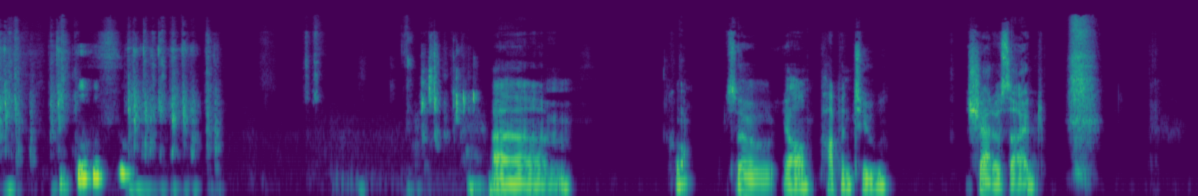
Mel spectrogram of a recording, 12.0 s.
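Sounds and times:
rapid typing on a computer keyboard: 0.0 - 2.3, 4.1 - 4.9
speech: 0.1 - 1.6, 4.9 - 5.8, 6.8 - 9.0, 9.7 - 10.8.

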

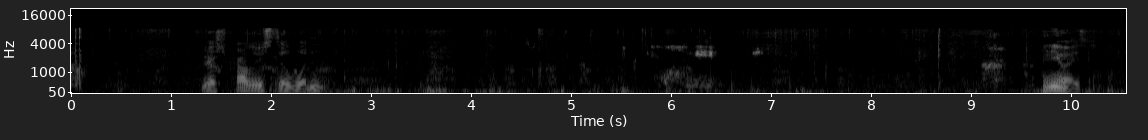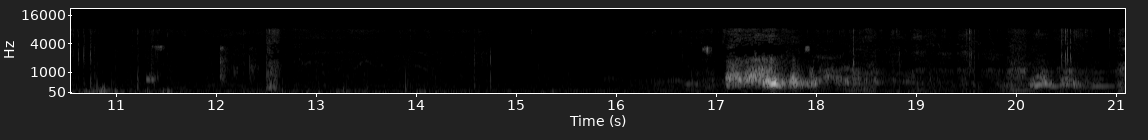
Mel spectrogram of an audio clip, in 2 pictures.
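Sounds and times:
speech: 1.3 - 2.7, 9.7 - 10.2
dogs barking: 16.7 - 21.0.

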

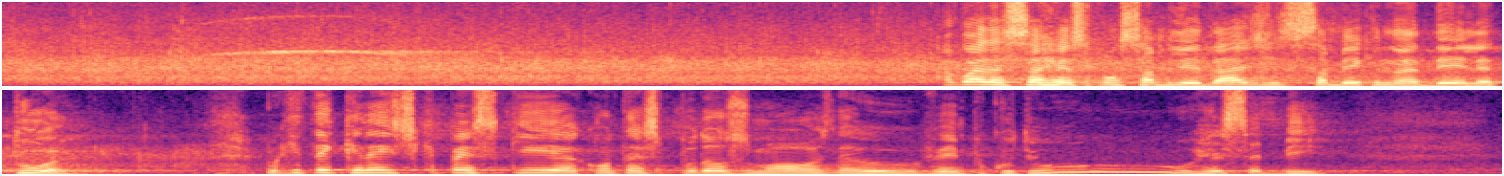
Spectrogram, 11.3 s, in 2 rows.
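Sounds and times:
audience applause: 0.0 - 6.5
speech: 3.5 - 10.7.

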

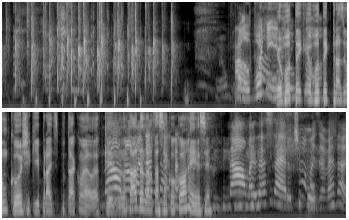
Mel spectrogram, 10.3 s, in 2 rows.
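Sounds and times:
lively applause from a small group: 0.0 - 2.7
laughter: 0.0 - 3.2, 6.7 - 10.3
speech: 3.5 - 10.3.

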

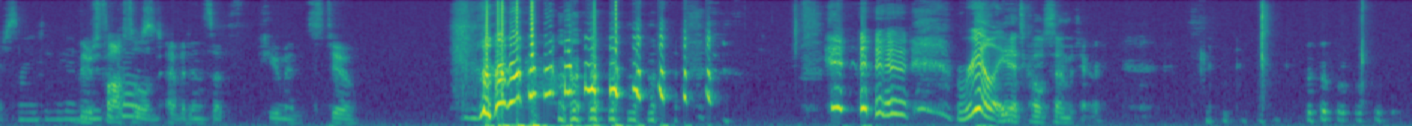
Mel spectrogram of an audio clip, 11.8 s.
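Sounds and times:
speech: 0.0 - 3.1, 3.7 - 6.1, 6.9 - 9.3, 10.9 - 11.6
laughter: 3.9 - 6.1, 10.0 - 11.7
finger snapping: 10.0 - 10.7, 11.3 - 11.5.

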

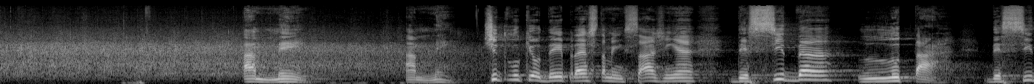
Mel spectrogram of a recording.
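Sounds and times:
church congregation applauding Jesus during a Portuguese-language service: 0.0 - 5.2
speech: 2.4 - 3.2, 4.0 - 10.3.

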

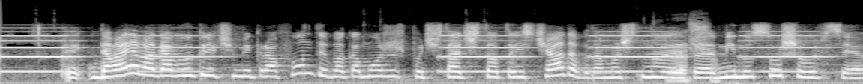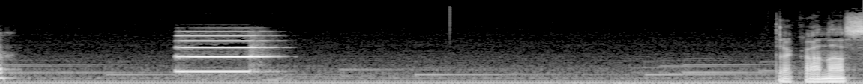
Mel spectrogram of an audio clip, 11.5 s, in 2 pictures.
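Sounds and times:
fire alarm electronic tone: 0.0 - 1.6, 2.9 - 5.8, 6.9 - 7.7
speech: 0.4 - 5.9, 11.0 - 11.5.

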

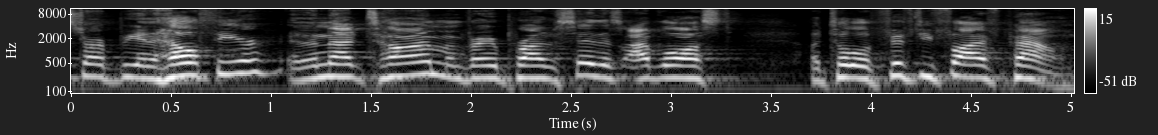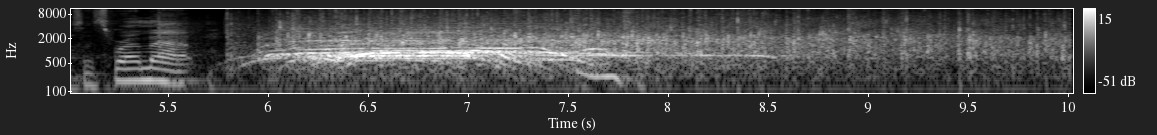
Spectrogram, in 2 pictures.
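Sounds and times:
speech: 0.0 - 6.2
audience cheers and whoops: 5.8 - 9.2
audience applause: 5.8 - 10.0.

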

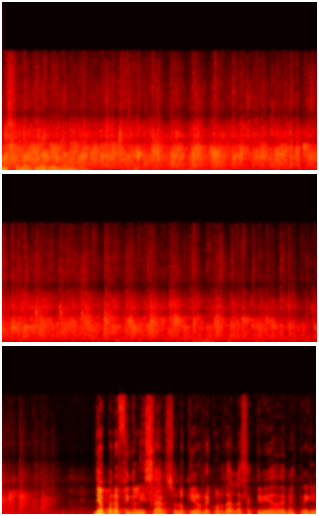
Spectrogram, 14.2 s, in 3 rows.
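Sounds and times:
audience applauding: 0.0 - 10.4
speech: 0.1 - 2.1, 10.8 - 14.1.

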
